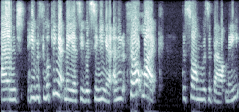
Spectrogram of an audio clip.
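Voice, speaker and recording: With an Australian accent, the voice shows ordinary pitch variation. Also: woman, high pitch for a woman, moderate pace. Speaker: singer-songwriter. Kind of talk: radio interview. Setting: remote call from Australia.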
